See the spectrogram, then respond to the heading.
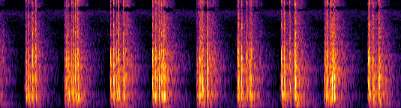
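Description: A small red printed cardboard gift box holding a Paladone Mario Kart glass is turned in the hands and tapped with fingertips and short nails. Nine dull, hollow thunks land at a steady, unhurried pace, each fading quickly with a mid-pitched papery body and little ring.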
